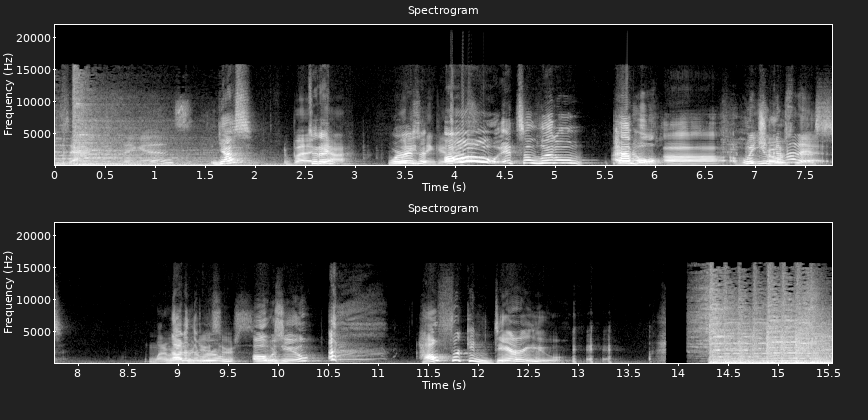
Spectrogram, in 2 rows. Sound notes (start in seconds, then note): 12.9 laughs; 14.2 competitive music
